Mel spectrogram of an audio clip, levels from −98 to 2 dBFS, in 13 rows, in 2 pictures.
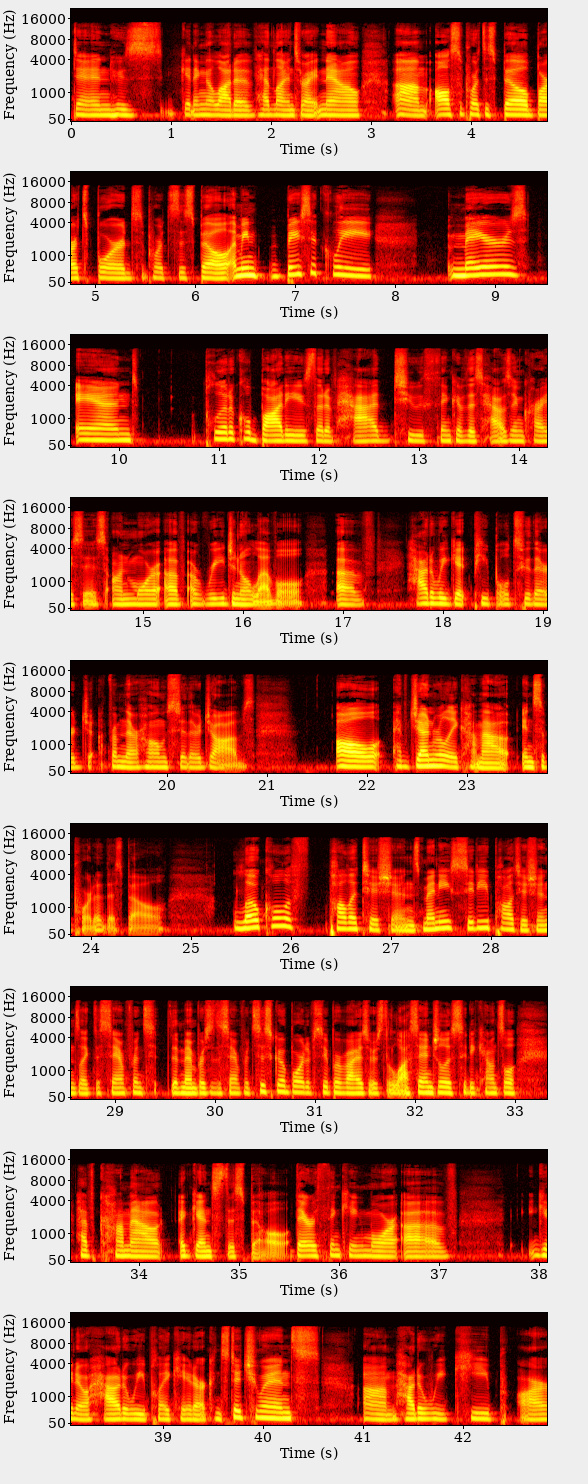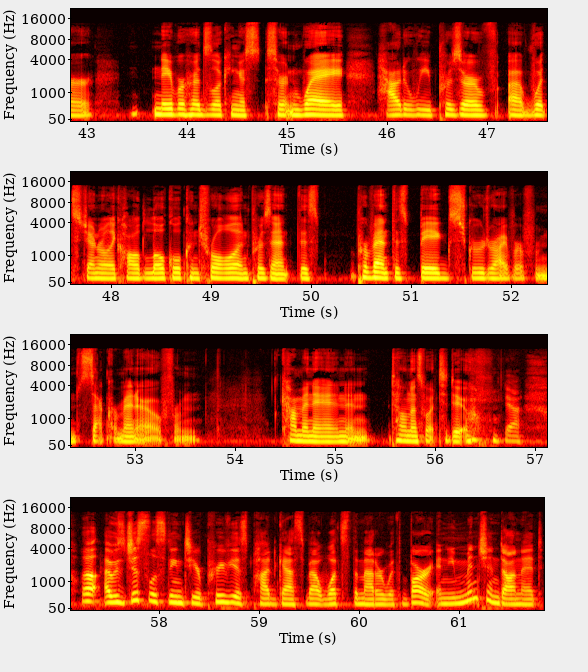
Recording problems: none

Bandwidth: 14 kHz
